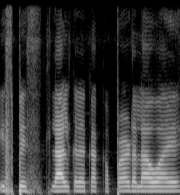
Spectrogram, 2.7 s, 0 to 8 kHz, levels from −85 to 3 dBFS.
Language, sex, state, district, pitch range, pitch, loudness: Hindi, female, Bihar, Bhagalpur, 180-185 Hz, 180 Hz, -21 LUFS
